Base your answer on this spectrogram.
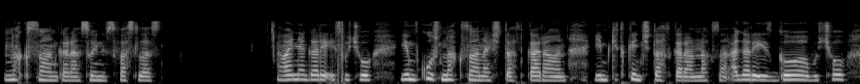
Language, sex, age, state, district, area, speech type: Kashmiri, female, 45-60, Jammu and Kashmir, Baramulla, rural, spontaneous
